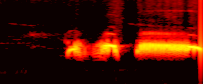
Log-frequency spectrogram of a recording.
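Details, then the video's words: Decoy spotted dove of the 'thổ đồng' voice type gives its luring call: a soft low note, a second swelling coo, then a drawn-out buzzy coo that falls away at its close. "tiếng cu mồi thúc bổi căng đét/ Tiếng cu gáy mồi chuẩn gáy gọi"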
